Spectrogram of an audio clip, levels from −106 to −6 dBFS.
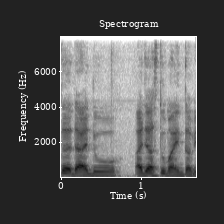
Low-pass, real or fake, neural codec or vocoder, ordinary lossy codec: none; real; none; none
